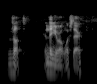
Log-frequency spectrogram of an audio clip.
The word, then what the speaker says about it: wat: In Dutch, the W is pronounced a lot more similar to a V, and it's pronounced like v, v. This word would be pronounced as wat, wat. It is slightly different from a V in that it is less aspiration, and you kind of move your lip while you're saying it.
